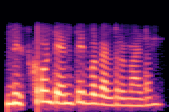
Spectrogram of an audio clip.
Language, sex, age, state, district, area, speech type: Telugu, female, 18-30, Andhra Pradesh, Nellore, rural, conversation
